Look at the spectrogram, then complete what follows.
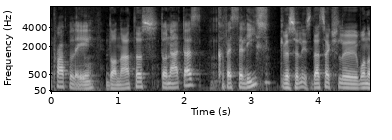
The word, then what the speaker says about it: Donatas: How to I pronounce your name properly? Donatas.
